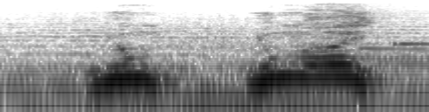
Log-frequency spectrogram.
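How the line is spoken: Panicked calling. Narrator (Vietnamese): bố gọi với giọng hốt hoảng

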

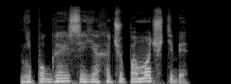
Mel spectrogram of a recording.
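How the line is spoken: Whisper. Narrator (Russian): прошептала

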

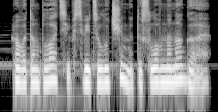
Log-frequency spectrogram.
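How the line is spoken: Distracted mutter. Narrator (Russian): пробормотал викинг, сбившись с мысли

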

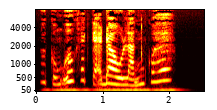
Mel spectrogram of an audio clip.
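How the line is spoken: Shivering small voice. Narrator (Vietnamese): Thỏ con run rẩy

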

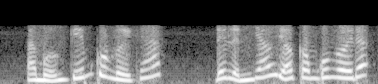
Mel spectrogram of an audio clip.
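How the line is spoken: Angry. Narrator (Vietnamese): Quách Phù tức giận nói

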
